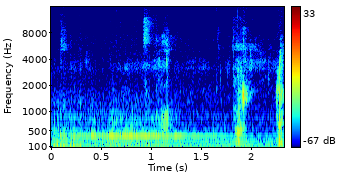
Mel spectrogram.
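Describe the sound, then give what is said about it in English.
Two quick slurping sips of hot coffee, the first sips of the day, come near the end, fairly soft, over a faint steady background hum with no talking. “Those were literally my first sips of the day, so I love that zing into the system.”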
